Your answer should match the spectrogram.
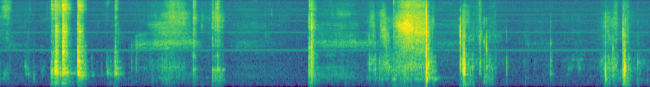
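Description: Handling noise: scattered knocks and clicks as things are moved about on a tabletop, with a louder rustle about five seconds in that ends in a sharp click.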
